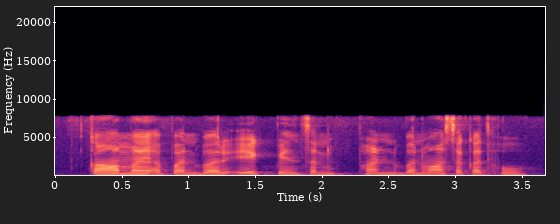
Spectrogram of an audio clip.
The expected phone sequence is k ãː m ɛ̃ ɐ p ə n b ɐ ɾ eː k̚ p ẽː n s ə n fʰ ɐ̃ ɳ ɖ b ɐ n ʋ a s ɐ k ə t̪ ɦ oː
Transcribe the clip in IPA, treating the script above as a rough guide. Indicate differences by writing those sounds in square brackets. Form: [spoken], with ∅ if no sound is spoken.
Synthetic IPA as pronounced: k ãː m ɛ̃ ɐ p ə n b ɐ ɾ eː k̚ p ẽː n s ə n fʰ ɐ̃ ɳ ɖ b ɐ n ʋ a s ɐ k ə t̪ ɦ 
